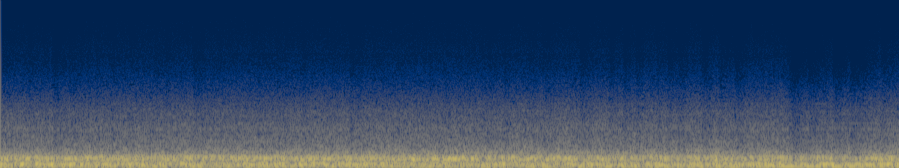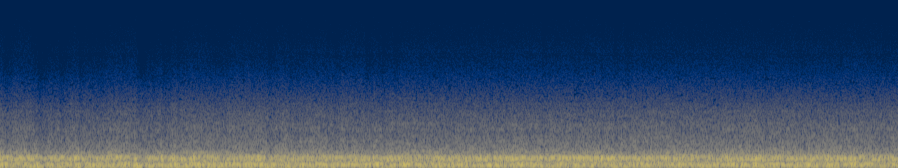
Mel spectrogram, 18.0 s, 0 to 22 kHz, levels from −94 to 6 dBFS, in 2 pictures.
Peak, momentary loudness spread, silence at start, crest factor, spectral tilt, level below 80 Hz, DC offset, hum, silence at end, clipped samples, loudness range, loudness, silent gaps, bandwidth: -6 dBFS; 2 LU; 0 s; 14 dB; -13 dB/octave; -26 dBFS; under 0.1%; none; 0 s; under 0.1%; 1 LU; -23 LUFS; none; 2.5 kHz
